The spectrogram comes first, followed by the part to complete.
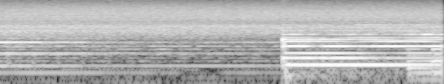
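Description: Ambient space music: a held chord slowly fades over a soft hiss, then a new chord comes in suddenly about three seconds in.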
